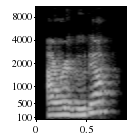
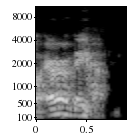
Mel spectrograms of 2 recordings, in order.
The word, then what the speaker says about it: Ayurveda: the indian uh cookie ayurvuda how do you say that there you go ayurveda the the most important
